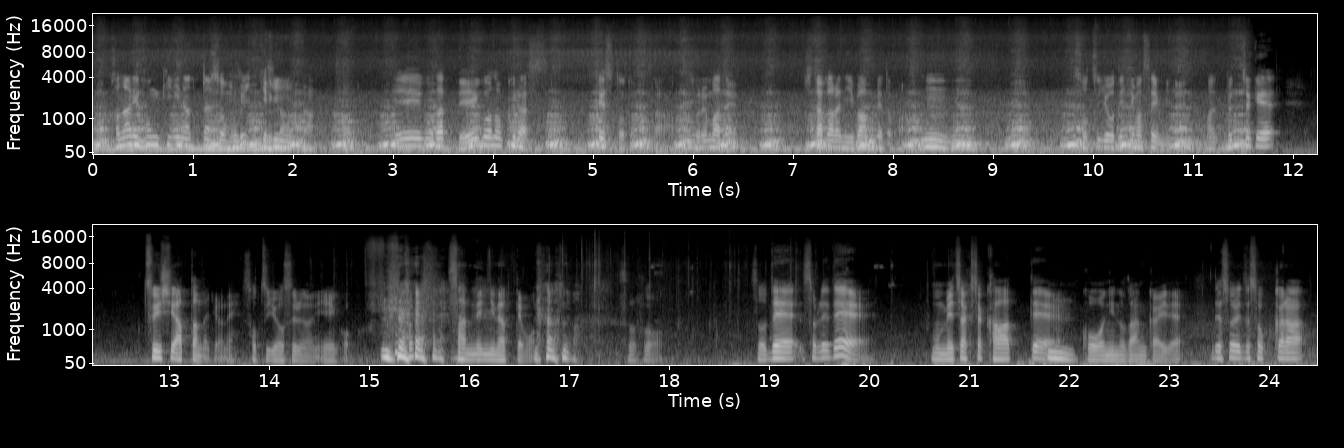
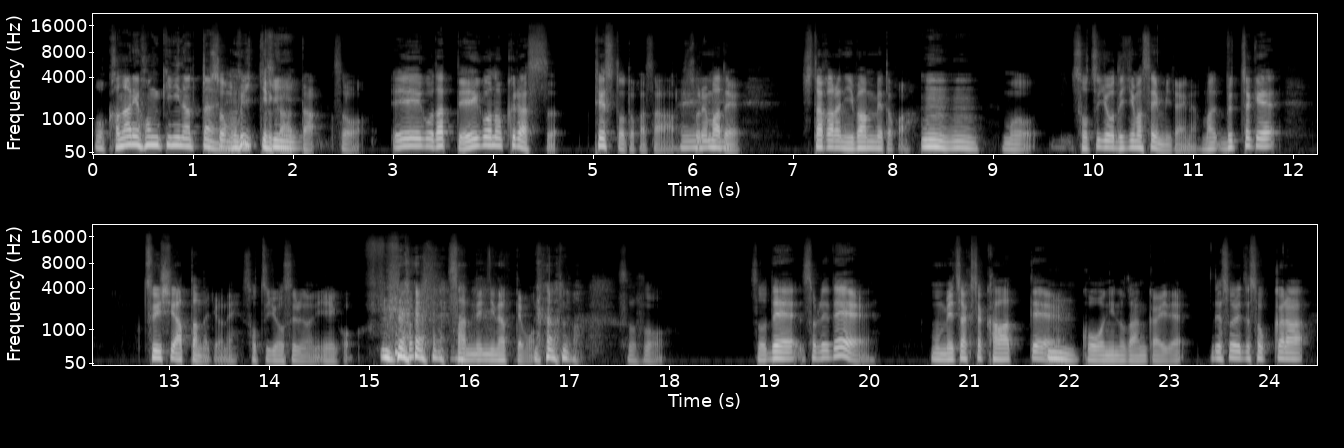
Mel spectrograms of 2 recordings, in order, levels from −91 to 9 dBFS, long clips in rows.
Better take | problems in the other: second | animal sounds; very loud; throughout; 1 dB above the speech

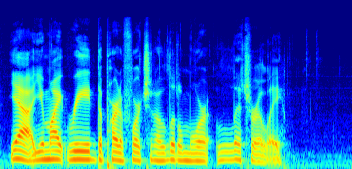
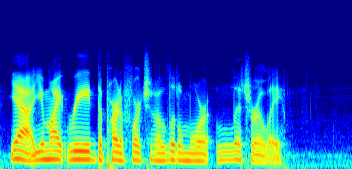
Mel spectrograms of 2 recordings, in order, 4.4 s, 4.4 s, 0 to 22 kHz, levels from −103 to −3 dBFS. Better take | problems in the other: first | muffled; very; fading above 3 kHz

